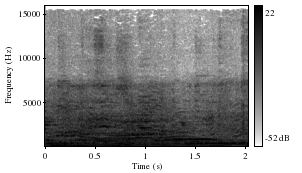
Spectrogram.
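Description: A crowd of children shouting and cheering over loud music.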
